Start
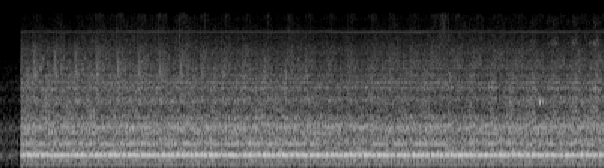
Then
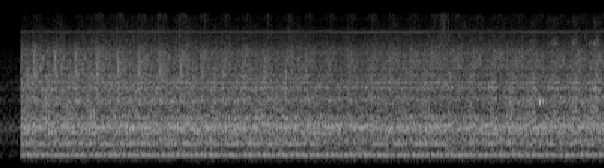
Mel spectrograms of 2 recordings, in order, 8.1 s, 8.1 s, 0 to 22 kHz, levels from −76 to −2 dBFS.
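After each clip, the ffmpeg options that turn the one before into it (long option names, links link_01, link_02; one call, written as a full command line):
ffmpeg -i in.wav -af "highpass=910,equalizer=frequency=5600:width=2.4:gain=4.5,volume=1.5dB" out.wav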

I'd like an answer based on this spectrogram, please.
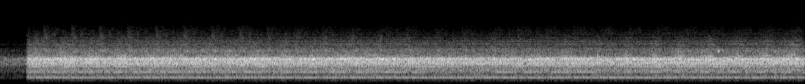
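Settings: ffmpeg -i in.wav -af "lowpass=frequency=1200:width_type=q:width=11,volume=7dB" out.wav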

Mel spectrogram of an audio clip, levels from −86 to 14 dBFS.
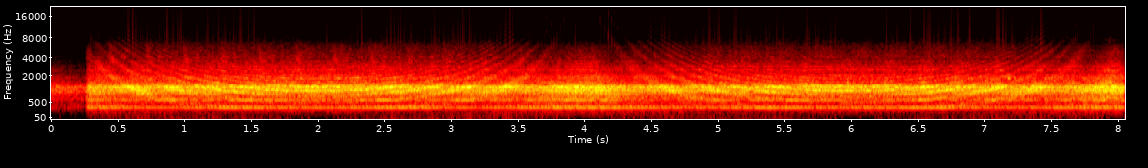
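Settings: ffmpeg -i in.wav -af "aphaser=in_gain=1:out_gain=1:delay=4:decay=0.45:speed=0.25:type=sinusoidal,volume=-4dB" out.wav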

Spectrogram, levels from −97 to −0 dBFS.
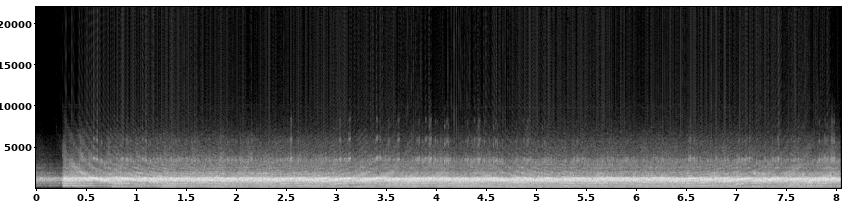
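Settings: ffmpeg -i in.wav -filter_complex "[0:a]acontrast=34,asplit=2[link_01][link_02];[link_02]asplit=7[link_03][link_04][link_05][link_06][link_07][link_08][link_09];[link_03]adelay=488,afreqshift=-85,volume=-4dB[link_10];[link_04]adelay=976,afreqshift=-170,volume=-9.5dB[link_11];[link_05]adelay=1464,afreqshift=-255,volume=-15dB[link_12];[link_06]adelay=1952,afreqshift=-340,volume=-20.5dB[link_13];[link_07]adelay=2440,afreqshift=-425,volume=-26.1dB[link_14];[link_08]adelay=2928,afreqshift=-510,volume=-31.6dB[link_15];[link_09]adelay=3416,afreqshift=-595,volume=-37.1dB[link_16];[link_10][link_11][link_12][link_13][link_14][link_15][link_16]amix=inputs=7:normalize=0[link_17];[link_01][link_17]amix=inputs=2:normalize=0,acompressor=threshold=-13dB:ratio=6,volume=3.5dB" out.wav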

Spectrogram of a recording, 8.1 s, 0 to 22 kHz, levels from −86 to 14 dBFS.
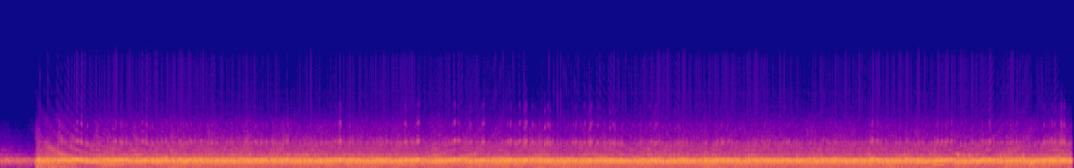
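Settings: ffmpeg -i in.wav -af "aresample=32000,aresample=44100" out.wav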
